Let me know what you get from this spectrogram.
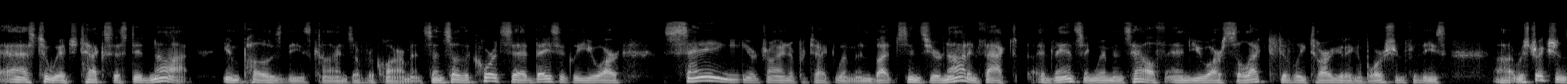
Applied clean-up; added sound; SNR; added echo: none; none; none; none.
